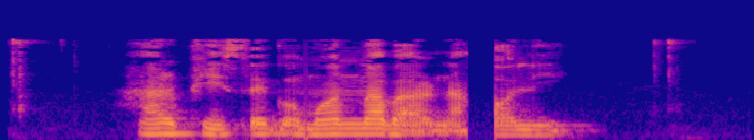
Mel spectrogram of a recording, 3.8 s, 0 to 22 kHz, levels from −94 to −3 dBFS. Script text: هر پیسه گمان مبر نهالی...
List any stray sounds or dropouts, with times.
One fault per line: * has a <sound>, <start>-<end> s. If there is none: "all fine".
* has a dropout, 2.3-2.5 s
